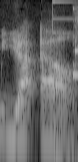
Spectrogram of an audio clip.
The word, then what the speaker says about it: Yael: that is the name Yael, so spelled Y-A-E-L. So it is 2 syllables, Ya, Y-A-H, and then E-H-L, Yael.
